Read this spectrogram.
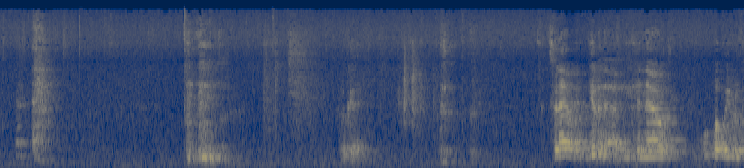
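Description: A man speaks in a lecturing tone, with pauses, in an echoing hall.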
